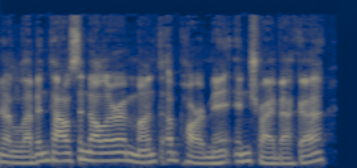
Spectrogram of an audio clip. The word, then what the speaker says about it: Tribeca: Are you going to laugh at how I say Tribeca? – No, you said it. Okay, so no, it's not that you say it wrong. It's Tribeca. – Yeah. – But sometimes you're like, Tribeca.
